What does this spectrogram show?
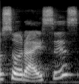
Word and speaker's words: psoriasis: It's a wordplay with so psoriasis. It's Okay. a community for people with psoriasis to help them, you know. So that P is silent basically.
